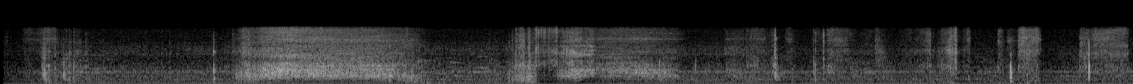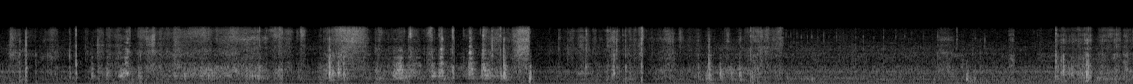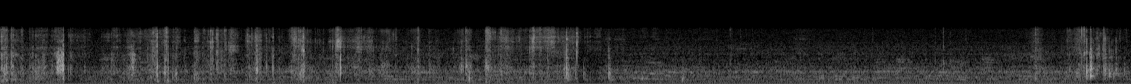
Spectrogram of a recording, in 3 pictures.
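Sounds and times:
card rustling and scraping: 0.2s - 0.8s, 2.3s - 4.2s, 5.1s - 19.5s, 20.7s - 29.2s, 33.0s - 33.9s.

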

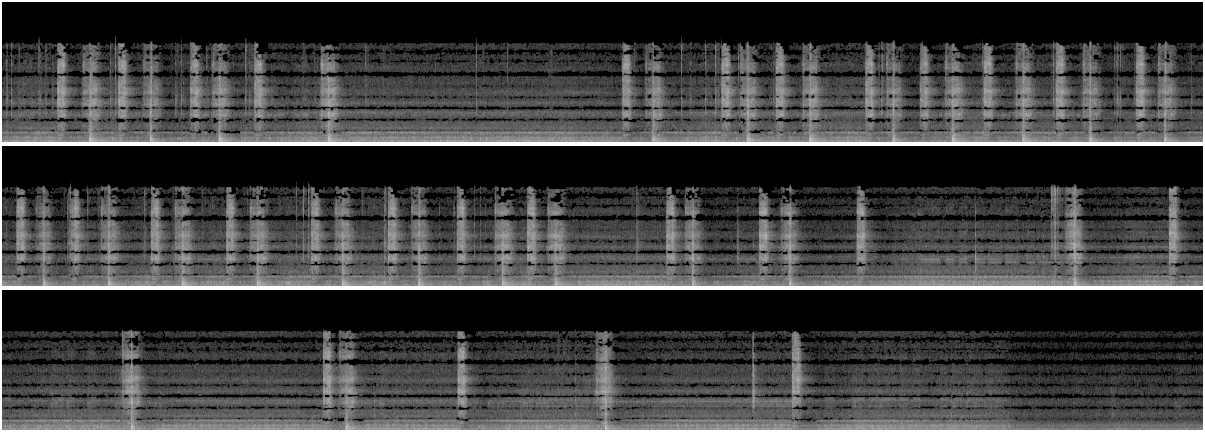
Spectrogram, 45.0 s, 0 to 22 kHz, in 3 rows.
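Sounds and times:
plotter motor whine: 0.0s - 42.8s.

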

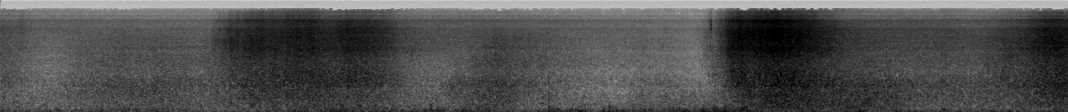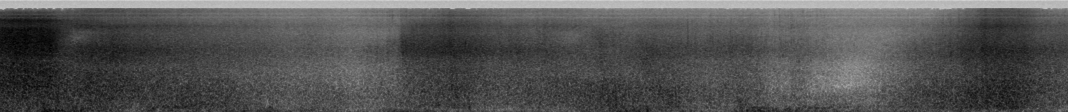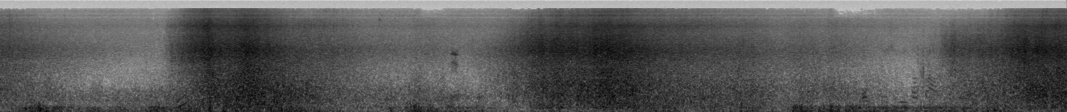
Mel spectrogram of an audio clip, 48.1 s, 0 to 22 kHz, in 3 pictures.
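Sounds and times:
sea waves breaking on beach: 0.0s - 28.2s, 39.3s - 44.6s, 46.1s - 48.0s
wind rumbling on microphone: 0.0s - 48.0s.

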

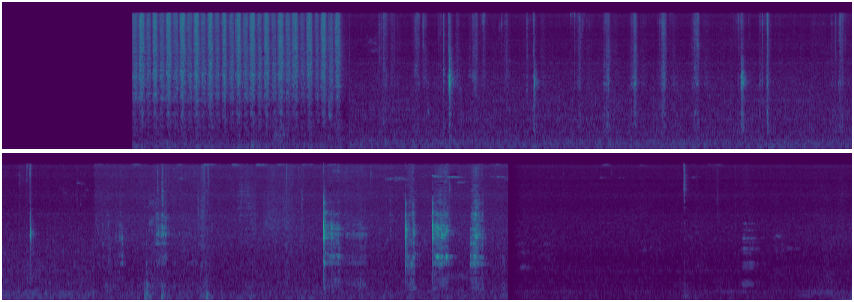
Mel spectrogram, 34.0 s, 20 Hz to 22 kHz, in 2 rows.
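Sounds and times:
carrots being grated: 2.6s - 6.9s, 11.4s - 15.4s, 25.0s - 26.8s.

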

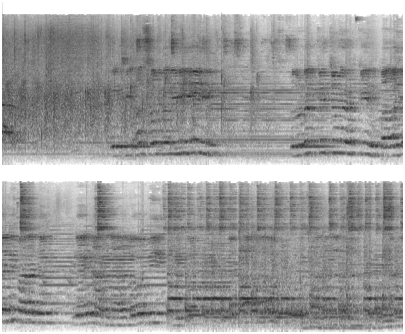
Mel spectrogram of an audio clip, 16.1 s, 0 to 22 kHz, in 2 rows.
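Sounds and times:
harmonium: 0.6s - 16.0s
person singing folk melody: 2.1s - 16.0s
drum accompaniment: 11.3s - 16.0s.

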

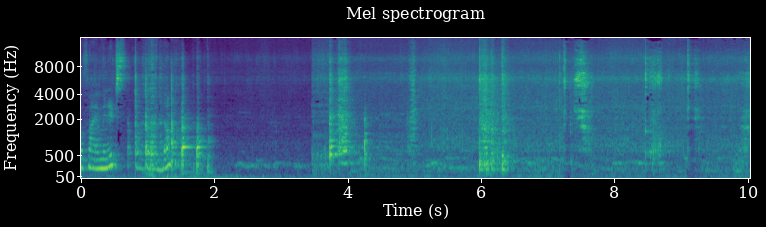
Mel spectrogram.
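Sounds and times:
curry sizzling in a pan: 0.0s - 10.0s
steel spoon scraping a pan: 3.7s - 5.2s, 7.2s - 7.8s, 8.4s - 10.0s.

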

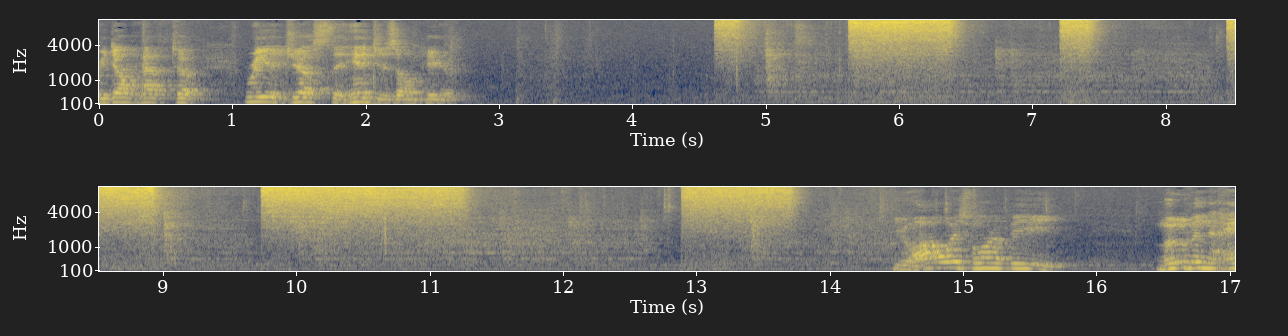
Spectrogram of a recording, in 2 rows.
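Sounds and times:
low steady hum: 0.0s - 17.0s
paint sprayer hissing bursts: 4.6s - 6.6s, 7.2s - 7.6s, 8.4s - 11.9s, 12.7s - 14.0s.

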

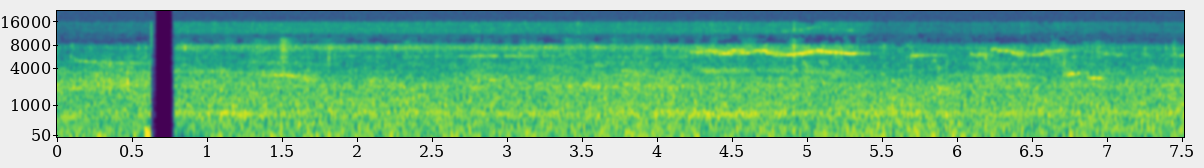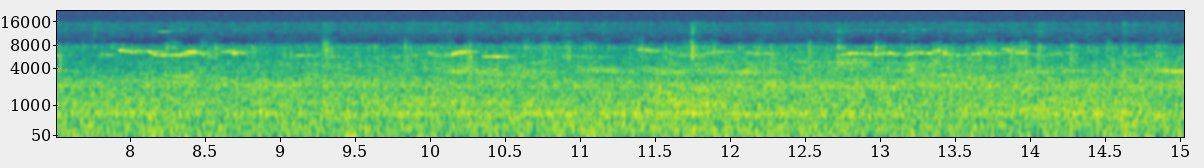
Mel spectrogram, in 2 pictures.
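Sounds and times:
distant traffic rumble: 0.0s - 15.0s.

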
